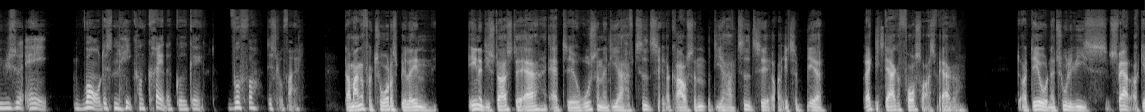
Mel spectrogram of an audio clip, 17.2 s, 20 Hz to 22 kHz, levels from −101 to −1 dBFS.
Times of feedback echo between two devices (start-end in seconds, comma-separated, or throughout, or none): none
